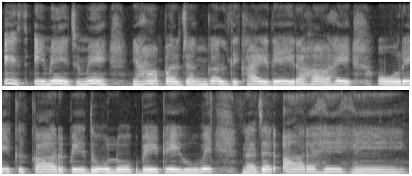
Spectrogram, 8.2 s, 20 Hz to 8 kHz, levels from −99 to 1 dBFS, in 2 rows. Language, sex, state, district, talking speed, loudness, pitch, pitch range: Hindi, female, Rajasthan, Jaipur, 160 wpm, -14 LUFS, 255 Hz, 250-265 Hz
